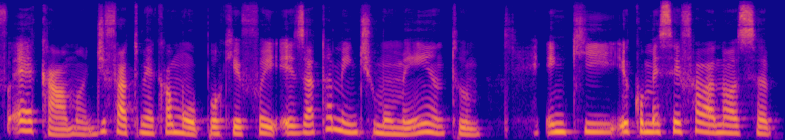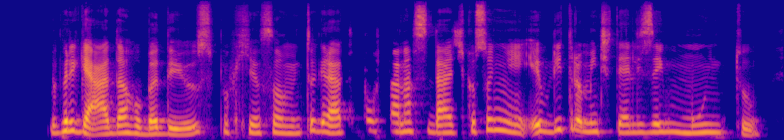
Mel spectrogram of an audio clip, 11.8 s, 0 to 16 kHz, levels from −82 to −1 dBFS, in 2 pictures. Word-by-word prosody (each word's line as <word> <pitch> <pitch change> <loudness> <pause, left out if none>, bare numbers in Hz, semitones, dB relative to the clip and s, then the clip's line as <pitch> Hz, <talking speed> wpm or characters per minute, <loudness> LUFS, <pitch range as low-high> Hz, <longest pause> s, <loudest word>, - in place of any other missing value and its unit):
f - - -10
é, 255 0 +2
acalma. 160 -9 -2
De 175 +9 -5
fato 205 -2 0
me 195 - 0
acalmou, 185 -3 0
porque 175 +1 -2
foi 175 +1 -2
exatamente 215 +3 -2
o - - -2
momento 175 -2 -2 0.5
em 220 +2 +2
que 225 -1 -4
eu - - +3
comecei 230 +1 +1
a - - -10
falar: 230 -5 0
"Nossa, 190 -3 -1 0.5
obrigada, 195 -5 +6
arroba 180 -4 +4
Deus", 165 +3 0
porque 220 -1 -6
eu 200 - 0
sou 200 0 -1
muito 190 +7 -3
grata 195 -4 +2
por 260 -1 -5
estar 240 -3 -1
na 240 +1 0
cidade 205 -3 +1
que - - -12
eu 235 - +1
sonhei. 255 -7 0
Eu - - +4
literalmente 235 -3 -1
idealizei 215 0 -1
muito 210 -1 -3
205 Hz, 195 wpm, -23 LUFS, 185-230 Hz, 0.5 s, obrigada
